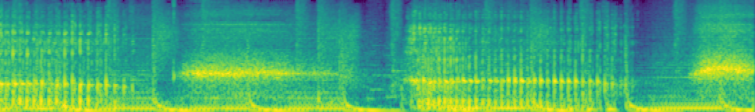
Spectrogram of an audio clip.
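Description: Loud, rasping snores repeat in quick succession, each a rough, throaty rumble with only brief pauses between them, with no talking.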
